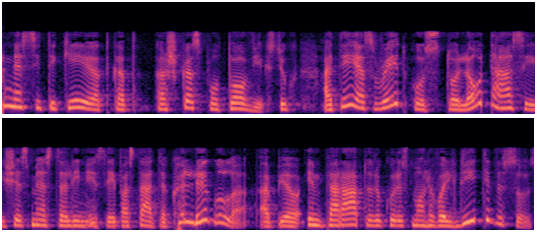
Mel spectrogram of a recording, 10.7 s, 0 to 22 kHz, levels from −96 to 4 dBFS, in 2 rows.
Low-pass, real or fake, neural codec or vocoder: 7.2 kHz; fake; codec, 24 kHz, 0.9 kbps, WavTokenizer, medium speech release version 1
